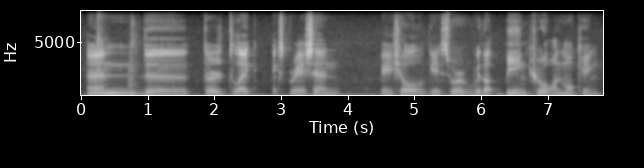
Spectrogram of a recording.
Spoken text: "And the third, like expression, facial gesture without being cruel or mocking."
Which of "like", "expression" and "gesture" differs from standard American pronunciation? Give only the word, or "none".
gesture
